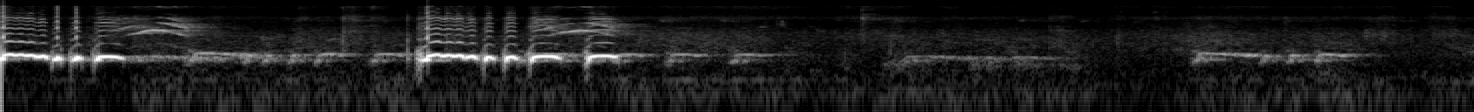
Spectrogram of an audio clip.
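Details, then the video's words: Local zebra dove singing: two loud, stuttering coo bursts of rapid notes, each followed by softer trailing coos, then a gap and a faint closing phrase. "PERKUTUT LOKAL GACOR"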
